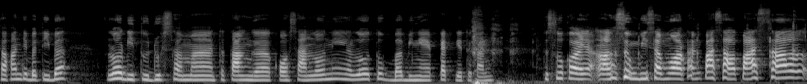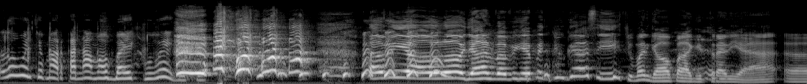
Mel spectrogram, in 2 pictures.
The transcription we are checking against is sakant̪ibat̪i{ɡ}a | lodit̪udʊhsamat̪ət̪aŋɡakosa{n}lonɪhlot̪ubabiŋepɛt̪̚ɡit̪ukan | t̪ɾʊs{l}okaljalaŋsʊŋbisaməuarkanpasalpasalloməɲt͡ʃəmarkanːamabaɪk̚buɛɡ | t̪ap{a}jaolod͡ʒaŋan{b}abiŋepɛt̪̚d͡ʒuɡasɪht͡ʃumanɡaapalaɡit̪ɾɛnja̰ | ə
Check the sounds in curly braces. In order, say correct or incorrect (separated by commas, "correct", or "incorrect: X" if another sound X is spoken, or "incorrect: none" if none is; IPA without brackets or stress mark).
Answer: incorrect: b, correct, correct, incorrect: i, correct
